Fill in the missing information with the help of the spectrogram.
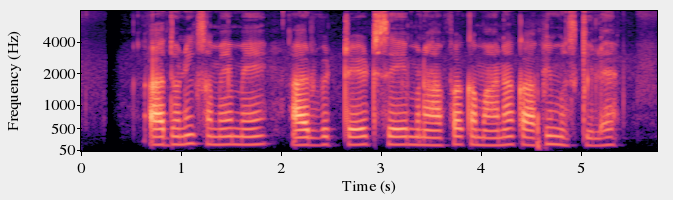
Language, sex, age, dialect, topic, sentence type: Hindi, female, 18-24, Garhwali, banking, statement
